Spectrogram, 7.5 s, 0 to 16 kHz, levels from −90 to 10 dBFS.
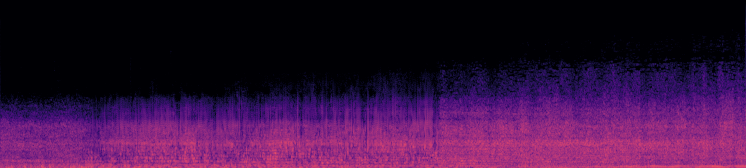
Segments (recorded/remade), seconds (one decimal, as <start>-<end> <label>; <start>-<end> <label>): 0.0-0.9 recorded; 0.9-4.4 remade; 4.4-7.5 recorded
